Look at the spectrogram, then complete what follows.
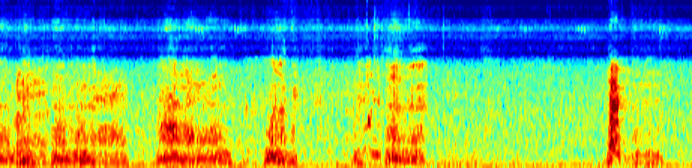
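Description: Dogs vocalising as they play-fight: four rough bursts over the first four seconds, then one short, loud call about six seconds in.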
